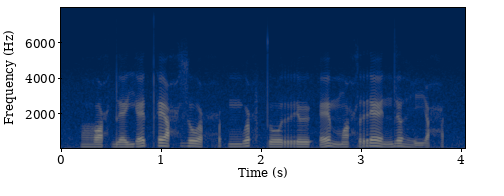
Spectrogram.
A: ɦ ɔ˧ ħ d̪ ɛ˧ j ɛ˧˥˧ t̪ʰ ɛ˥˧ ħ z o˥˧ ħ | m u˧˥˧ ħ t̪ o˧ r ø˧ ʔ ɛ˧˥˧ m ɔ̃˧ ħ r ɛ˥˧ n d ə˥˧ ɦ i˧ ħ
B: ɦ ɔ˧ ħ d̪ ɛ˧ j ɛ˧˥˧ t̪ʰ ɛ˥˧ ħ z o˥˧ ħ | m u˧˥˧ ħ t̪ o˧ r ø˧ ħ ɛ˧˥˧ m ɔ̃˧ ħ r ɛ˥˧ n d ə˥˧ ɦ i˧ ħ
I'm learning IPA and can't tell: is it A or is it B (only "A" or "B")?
A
